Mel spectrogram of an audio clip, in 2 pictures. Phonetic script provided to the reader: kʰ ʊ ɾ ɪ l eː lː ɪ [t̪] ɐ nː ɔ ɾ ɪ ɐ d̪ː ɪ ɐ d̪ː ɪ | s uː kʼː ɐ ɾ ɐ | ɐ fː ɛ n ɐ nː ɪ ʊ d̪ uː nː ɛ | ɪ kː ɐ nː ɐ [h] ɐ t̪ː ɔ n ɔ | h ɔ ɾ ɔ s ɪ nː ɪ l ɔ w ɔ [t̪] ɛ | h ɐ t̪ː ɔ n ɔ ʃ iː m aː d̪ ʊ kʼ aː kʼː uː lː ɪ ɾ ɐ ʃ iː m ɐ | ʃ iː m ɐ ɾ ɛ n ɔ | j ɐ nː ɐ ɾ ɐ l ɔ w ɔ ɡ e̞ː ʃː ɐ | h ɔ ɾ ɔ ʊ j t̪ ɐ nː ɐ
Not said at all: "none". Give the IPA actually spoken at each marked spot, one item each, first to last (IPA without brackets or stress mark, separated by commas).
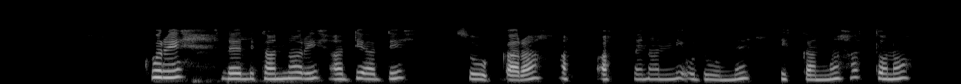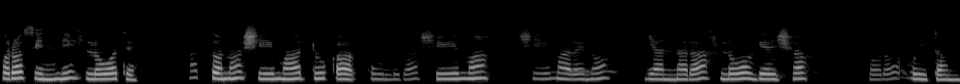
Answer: t̪, h, t̪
